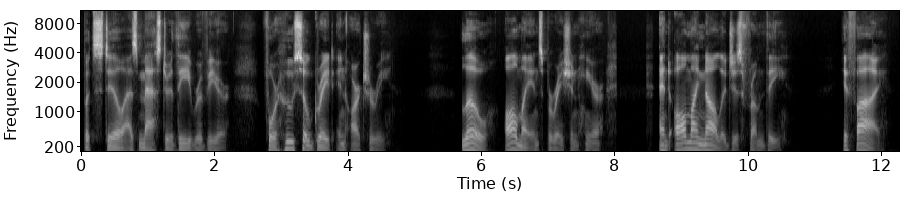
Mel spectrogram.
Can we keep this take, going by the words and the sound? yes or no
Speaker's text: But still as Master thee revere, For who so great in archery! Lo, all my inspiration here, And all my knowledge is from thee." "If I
yes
